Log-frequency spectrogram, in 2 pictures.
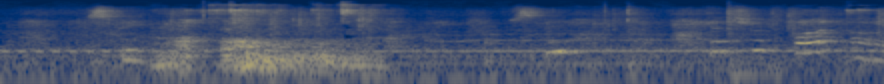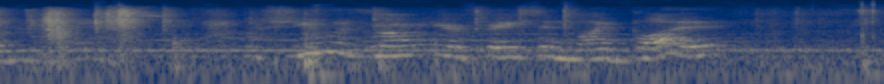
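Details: Wheaten Terrier wanting to play: a series of high, wavering whines and whimpers, rising and falling in pitch, come in short bursts through the second half, while a person talks in the background.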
